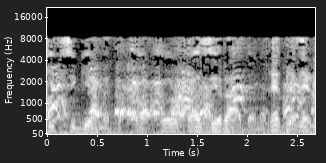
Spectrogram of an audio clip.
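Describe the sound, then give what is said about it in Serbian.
Stray dogs barking and yipping during a walk through a garden: loud, overlapping, continuous yaps with whining tones. “pse lutalice koje Radakovići sebi za ljubav usvajaju i koji nas također u maloj šetnji kroz baštu pozdravljaju”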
